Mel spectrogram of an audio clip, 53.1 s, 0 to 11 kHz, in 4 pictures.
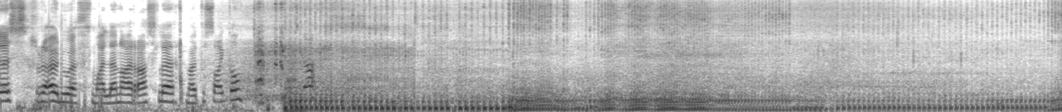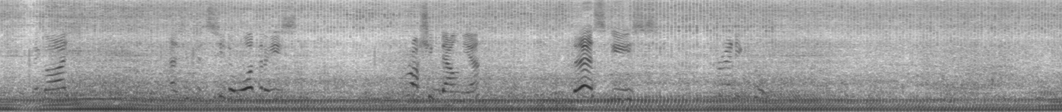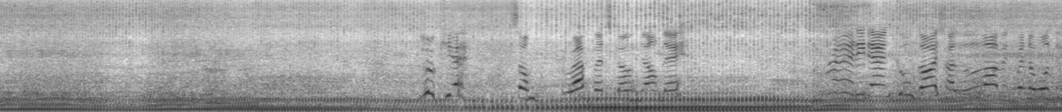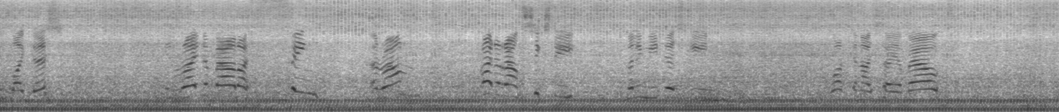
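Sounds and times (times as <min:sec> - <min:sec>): motorcycle engine running: 0:02.5 - 0:53.0
rushing floodwater: 0:03.1 - 0:53.0.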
